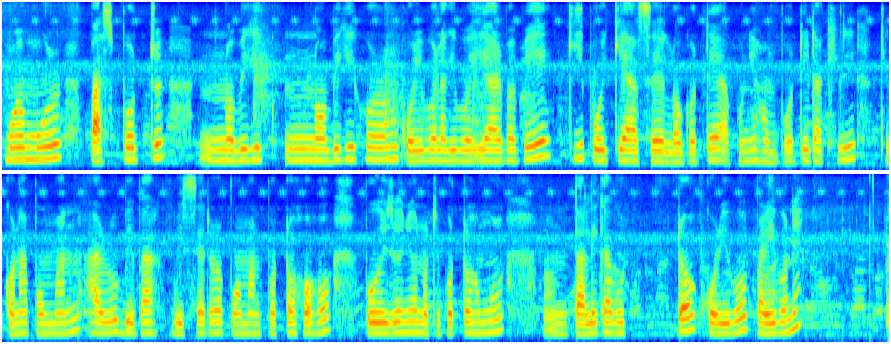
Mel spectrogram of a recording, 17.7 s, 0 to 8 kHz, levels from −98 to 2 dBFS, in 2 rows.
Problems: none marked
